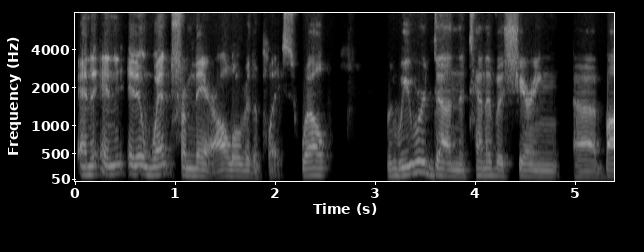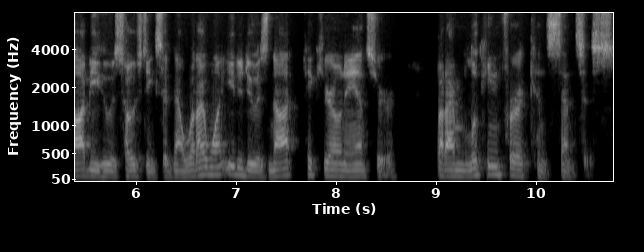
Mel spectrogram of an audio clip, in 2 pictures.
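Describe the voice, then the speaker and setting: A plain, everyday voice from a man with an American accent: medium pitch, ordinary pitch variation, fairly quick pace, quiet background. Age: 60s. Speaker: ministry leader and author. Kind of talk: interview. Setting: podcast.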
